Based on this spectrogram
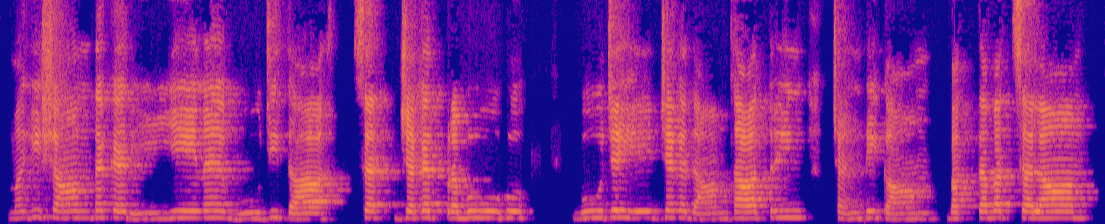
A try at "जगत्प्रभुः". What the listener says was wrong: In the Jagat Prabhu, short U, last word.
